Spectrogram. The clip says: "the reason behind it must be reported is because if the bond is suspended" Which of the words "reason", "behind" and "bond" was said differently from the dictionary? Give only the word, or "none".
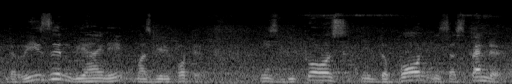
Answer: bond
